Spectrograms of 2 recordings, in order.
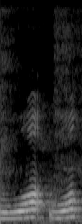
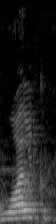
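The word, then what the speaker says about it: walk: L silent होता है डब्ल्यू ए एल के वॉक होता है ठीक है लेकिन उसमें एल साइलेंट होता है वॉल्क वॉल्क बहुत लोग व्क पढ़ते हैं तो वो सही नहीं है वो गलत है वॉक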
